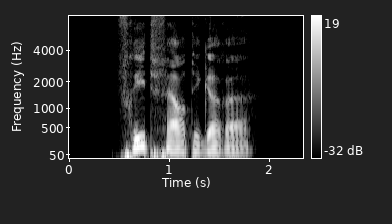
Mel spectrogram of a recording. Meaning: inflection of friedfertig: 1. strong/mixed nominative/accusative feminine singular comparative degree 2. strong nominative/accusative plural comparative degree
- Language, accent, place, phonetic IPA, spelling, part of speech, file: German, Germany, Berlin, [ˈfʁiːtfɛʁtɪɡəʁə], friedfertigere, adjective, De-friedfertigere.ogg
